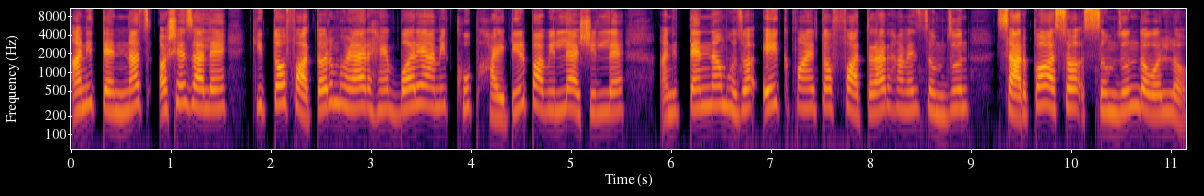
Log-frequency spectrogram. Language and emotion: Goan Konkani, neutral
